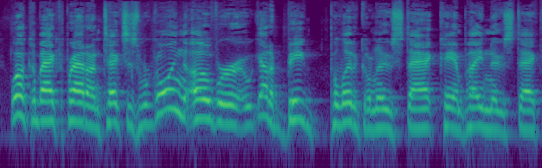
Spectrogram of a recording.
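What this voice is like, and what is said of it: Authentic Texas accent. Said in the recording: “It's the real talk of Texas with the authentic accent thrown in free.”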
